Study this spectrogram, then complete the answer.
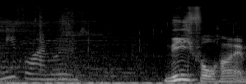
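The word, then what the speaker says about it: Niflheim: more one more and we can translate those knee full heim that's how you say it cool cool cool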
